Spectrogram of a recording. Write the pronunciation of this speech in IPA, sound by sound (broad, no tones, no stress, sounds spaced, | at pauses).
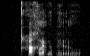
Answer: qʰ i χ l ə ɠ ə̤ p ɛ̤ r o̤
